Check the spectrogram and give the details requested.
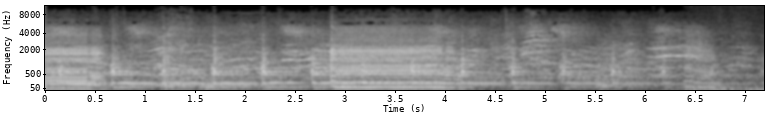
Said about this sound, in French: la récréation donne le cadre spatial et, temporel du documentaire. On est dans une cour classique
